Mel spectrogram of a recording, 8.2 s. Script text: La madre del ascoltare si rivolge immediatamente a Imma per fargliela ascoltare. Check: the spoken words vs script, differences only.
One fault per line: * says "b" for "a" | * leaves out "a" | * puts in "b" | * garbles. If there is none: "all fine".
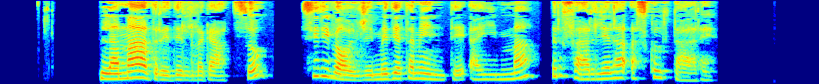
* says "ragazzo" for "ascoltare"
